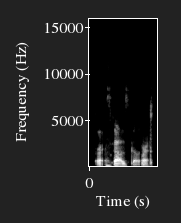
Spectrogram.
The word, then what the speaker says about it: Skarsgård: And then the second character focus is with Bill Skarsgård. Is that his name? Did I say it right? – Yeah. – Skarsgård.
